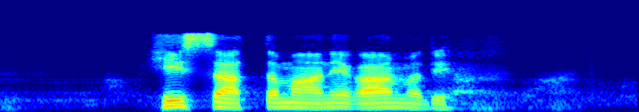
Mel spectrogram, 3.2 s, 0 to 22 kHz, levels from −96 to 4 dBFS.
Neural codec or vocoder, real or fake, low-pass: codec, 24 kHz, 0.5 kbps, DualCodec; fake; 7.2 kHz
